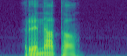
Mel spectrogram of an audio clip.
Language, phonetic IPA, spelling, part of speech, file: Polish, [rɛ̃ˈnata], Renata, proper noun / noun, Pl-Renata.ogg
